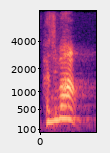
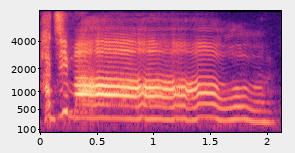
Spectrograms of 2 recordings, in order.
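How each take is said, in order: First: Short half-hearted parental telling-off, no real anger; mock scolding. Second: Long drawn-out enraged yell, higher pitched; furious shout. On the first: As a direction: scold with the voice only. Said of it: "분노가 없고 그게 화가 덜 난 상태에서 목소리만". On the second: Retold or imitated. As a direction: roar it from the depths of the soul, stretching the last vowel. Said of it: "영혼 깊은 데서부터 분노가 막 치솟아 오르면서".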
